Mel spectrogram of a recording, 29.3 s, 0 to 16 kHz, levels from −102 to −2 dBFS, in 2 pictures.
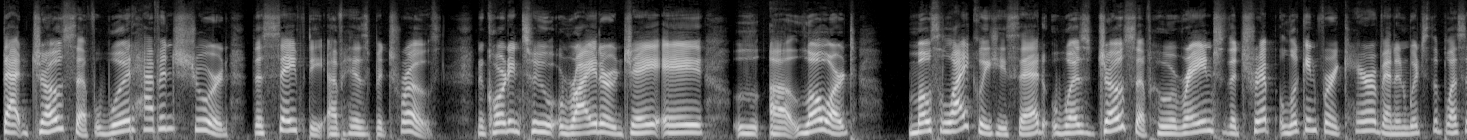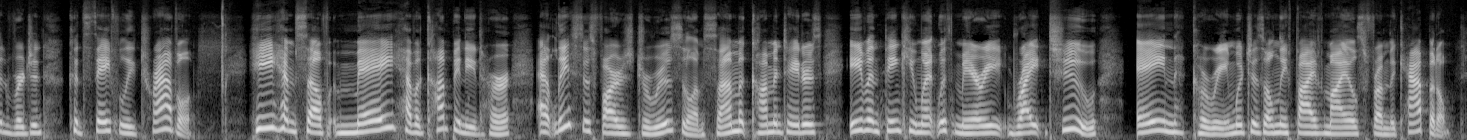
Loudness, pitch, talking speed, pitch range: -22 LUFS, 205 Hz, 145 wpm, 180-245 Hz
